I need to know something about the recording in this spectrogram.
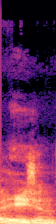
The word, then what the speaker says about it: Asian: Asian. Okay, so that's j, it's not sh, and that's a in English, not a. Okay, so Asian food.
